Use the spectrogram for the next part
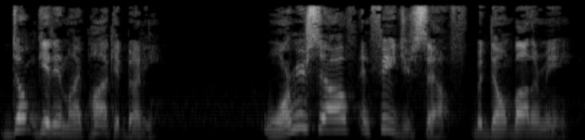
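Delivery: loud, high, cruel sarcastic brush-off. Shown as a demonstration. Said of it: "The middle voice would probably be caustic or sarcastic".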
